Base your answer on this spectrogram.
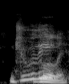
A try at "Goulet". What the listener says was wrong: Goulet. With a G. Soft G. Or hard G?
